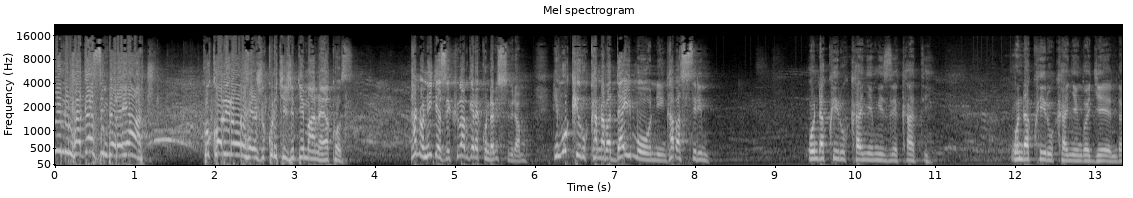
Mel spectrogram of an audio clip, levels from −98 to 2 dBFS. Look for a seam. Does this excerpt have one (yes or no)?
yes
